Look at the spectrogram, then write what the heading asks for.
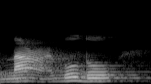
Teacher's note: অনেকজনে ভুল করে না বুদু পরে আইনটা উচ্চারণ করে না, আমরা গলা চেপে উচ্চারণ করব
